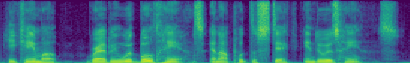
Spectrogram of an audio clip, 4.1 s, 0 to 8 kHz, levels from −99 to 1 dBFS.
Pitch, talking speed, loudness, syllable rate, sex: 120 Hz, 220 wpm, -17 LUFS, 4.9 syllables/s, male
